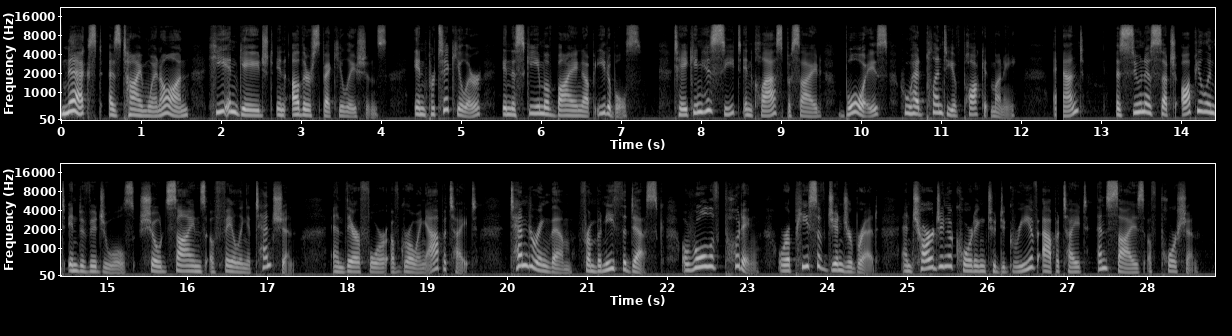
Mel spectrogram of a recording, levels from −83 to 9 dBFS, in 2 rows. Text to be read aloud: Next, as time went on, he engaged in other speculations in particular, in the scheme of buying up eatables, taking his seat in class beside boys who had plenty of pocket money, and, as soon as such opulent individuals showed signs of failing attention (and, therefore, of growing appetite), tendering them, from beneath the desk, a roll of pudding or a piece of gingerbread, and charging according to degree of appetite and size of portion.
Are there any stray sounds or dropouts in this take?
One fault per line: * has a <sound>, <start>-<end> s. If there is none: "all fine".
* has a dropout, 12.4-12.5 s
